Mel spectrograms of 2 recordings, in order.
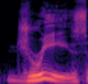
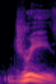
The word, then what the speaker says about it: Drehs: Wayne Drees, I believe is how you uh Oh. But you spell it d r e h s. Wayne Drees.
